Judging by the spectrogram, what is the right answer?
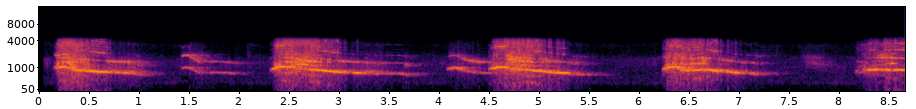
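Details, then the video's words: Chihuahua singing along, a series of wavering howls about every two seconds, each starting bright and sliding downward, with short softer whining notes between them. "chihuahua sings lady shady sings"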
